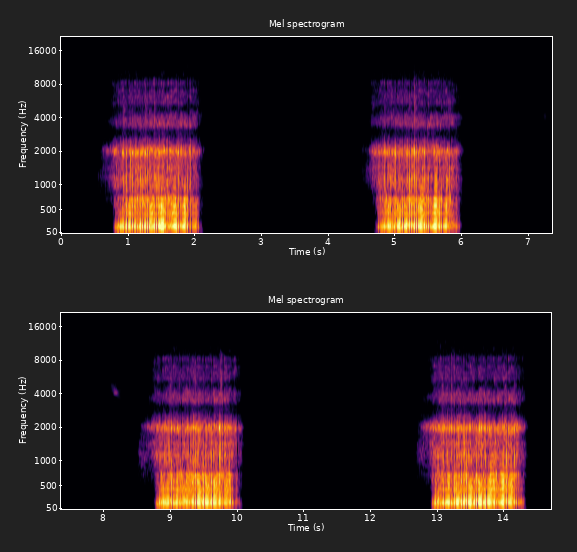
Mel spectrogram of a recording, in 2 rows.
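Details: Four loud, rough snores about every four seconds with silent pauses between, roughly 15 breaths a minute; snoring during sleep.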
